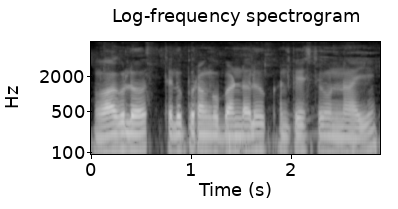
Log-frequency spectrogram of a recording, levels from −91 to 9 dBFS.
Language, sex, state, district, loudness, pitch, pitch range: Telugu, male, Telangana, Mahabubabad, -17 LUFS, 100 Hz, 95-105 Hz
